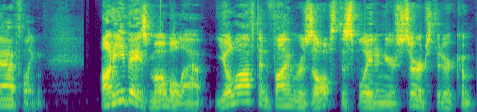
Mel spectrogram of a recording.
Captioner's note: voiceover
